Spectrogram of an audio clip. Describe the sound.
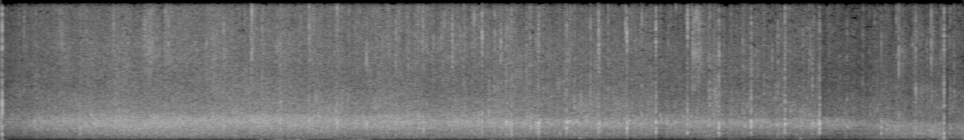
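Church audience applauding to welcome a guest preacher to the front, a dense, steady wash of clapping that holds at an even, fairly loud level for the whole stretch.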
